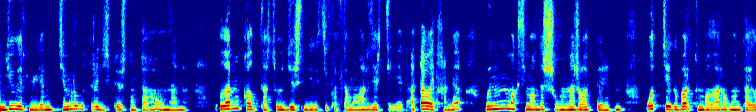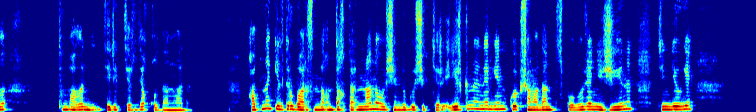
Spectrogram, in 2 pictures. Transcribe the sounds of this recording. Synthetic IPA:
ɪmd̪e̞we̞ɾkʲɪnle̞ɾɪŋt̪ʰe̞mɪɾulʲt̪rad̪ʲispʲost̪ʰoɴt̪ɑʁɑɑlˠənɑd̪ə | wo̞lˠɑɾd̪əɴqʰɑlˠəp̚t̪ɑsuwɵzd̪e̞ɾɪsɪnd̪e̞ɡʲɪsijpot̪ːɑmɑlˠɑɾəze̞ɾt̪ːe̞le̞d̪ɪɑt̪ɑpɑjt̪qɑnd̪ɑwɵnɪmnɪŋmɑksimɑlˠd̪əʃəʁuənɑʒɑwɑp̚be̞ɾe̞t̪ɪnwo̞t̪ːe̞ɡʲɪbɑɾt̪ʰʊmbɑlˠɑɾəwo̞nt̪ɑjlˠə | t̪ʰʊmbɑlˠəd̪e̞ɾe̞k̚t̪e̞ɾd̪e̞qʰo̞lˠd̪ɑnəlˠɑd̪ə | qʰɑlˠpənɑkʲʰe̞lt̪ɪɾʉbɑɾəsənd̪ɑʔʊnt̪ɑqt̪ɑɾd̪ənɑnɑwɵʃe̞md̪ɪɡʲɵlʃe̞k̚t̪e̞ɾɪ̰e̞ɾkʲɪnene̞ɾɡʲijanɪkʲʰɵpʃɑmɑd̪ɑnt̪ʰʏ̥sbo̞lˠuwəʒæne̞ʒije̞nɪnt̪ʲʰeŋd̪e̞wɡʲe̞

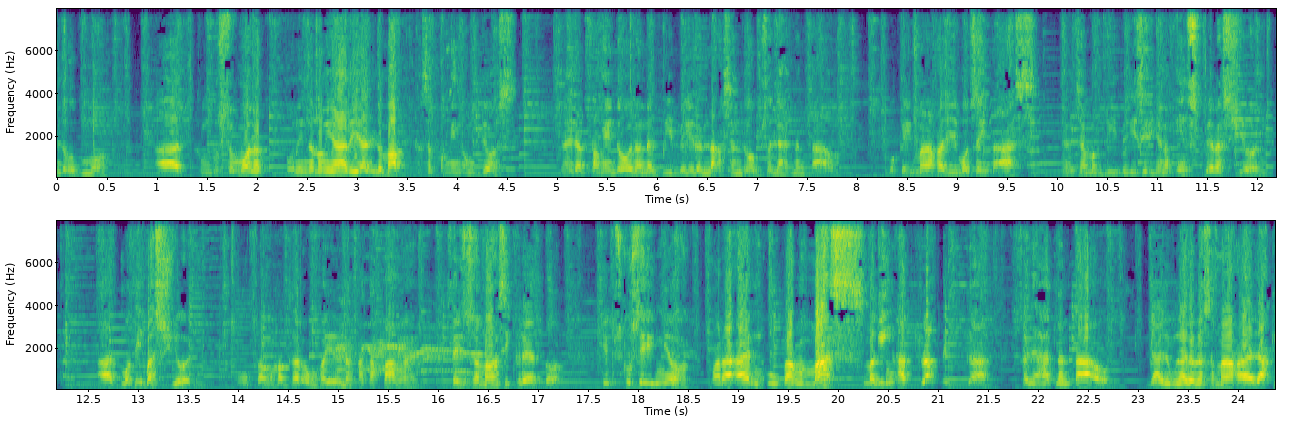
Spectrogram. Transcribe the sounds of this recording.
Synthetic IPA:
loʔob̚mo̞ | ʔɐt̪̚kʊŋɡʊst̪o̞mo̞nɐt̪uːnɪjnɐmɐŋjaːɾɪjanlʊmaːpɪ̥t̪̚kɐsɐpɐŋɪnoʔo̞ŋd̪jo̞s | d̪aːhɪlɐŋpɐŋɪnoʔo̞nɐŋnɐɡ̚biːbɪɡajnɐŋlɐkasnɐŋloʔo̞b̚sɐlɐhat̪̚nɐŋt̪a̰ːʔo̞ | wɐɡ̚kɐjʊŋmɐŋakɐliːmot̪̚sɐɪt̪ɐʔas | d̪ajɐnʃamɐɡ̚biːbɪɡajsɐʔɪɲo̞nɐŋʔɪnspɪɾɐsjo̞n | ʔɐt̪̚mo̞t̪ɪbɐsjo̞n | ʔuːpɐŋmɐɡ̚kɐɾoʔo̞ŋkɐjo̞nɐŋkɐt̪ɐpaːŋɐ̰nsɐʔɪɲosɐmɐŋasɛkɾɛt̪o̞ | t̪ɪpskosɐʔɪɲːo̞pɐɾɐʔanʔuːpɐŋmɐsmɐɡiŋʔɐt̪ɾak̚t̪ɪb̚kɐ | sɐlɐɦat̪nɐŋt̪aːʔo̞ | laːlʊŋlaːlonɐsɐmɐŋakɐɐlak

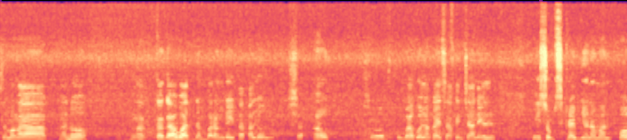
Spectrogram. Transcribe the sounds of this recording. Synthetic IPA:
sɐmɐŋa | ʔɐno̞ | mɐŋakɐɡaːwad̪̚nɐŋbɐɾaŋɡajt̪at̪aloŋ | ʃat̪̚ʔawt̪̚ | sokʊŋbaːɡolaŋkaːjɪt̪sɐʔaːkɪnt͡ʃaːnɛl | mɐsʊbskɾajb̚ɲonɐmanpoʔ

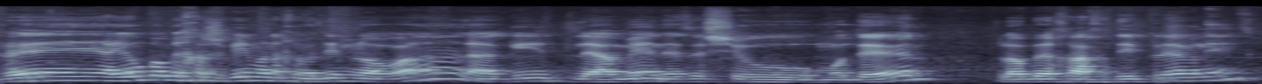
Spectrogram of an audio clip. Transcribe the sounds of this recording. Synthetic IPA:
veajo̞mbameχaʃvimanaχnujod̪imloʁaleaɡidleame̞nezeʃuumo̞de̞l | lo̞be̞ːχaχd̪ipleʁnit

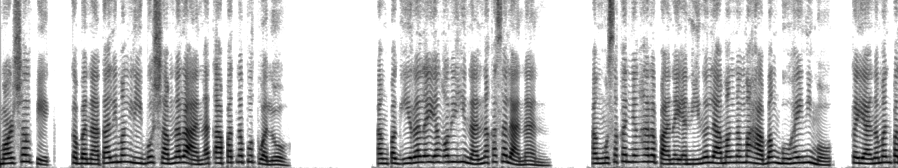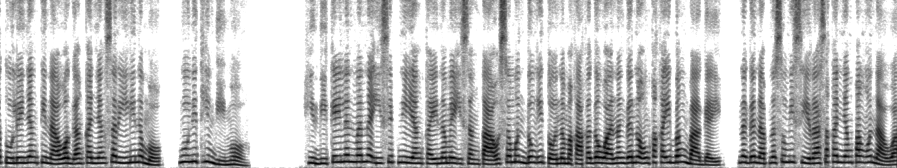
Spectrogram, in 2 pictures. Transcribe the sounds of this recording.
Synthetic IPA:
maɹʃɐlpikːɐbɐnaːt̪ɐlɪmaŋliːboʃamnɐɾɐʔanɐt̪ʔaːpɐt̪̚nɐpʊt̪wɐlo̞ | ʔɐŋpɐɡʔiːɾɐlɐjɐŋʔo̞ɾɪhɪnalnɐkɐsɐlaːnɐn | ʔɐŋmo̞sɐkɐɲaŋɦɐɾɐpanʔɐjʔɐniːno̞laːmɐŋnɐŋmɐɦaːbɐŋbuːɦɐjnɪmo̞ | kɐjanɐmanpɐt̪uːlojɲaŋt̪ɪnaːwɐɡɐŋkɐɲːaŋsɐɾiːlɪnɐmo̞ | ŋuːnɪt̪̚hɪnd̪iːmo̞ | hɪnd̪iːkɐjlanmanːɐʔiːsɪp̚nɪjɐŋkajnɐmɐjʔɪsaŋt̪aːʔo̞sɐmʊnd̪o̞ŋɪt̪o̞nɐmɐkaːkɐɡɐwanɐŋɡɐnoʔoŋkɐkɐʔɪbaŋbaːɡɐj | nɐɡɐnap̚nɐsʊmisiːɾɐsɐkɐɲːaŋpɐŋʔʊnaːwɐ

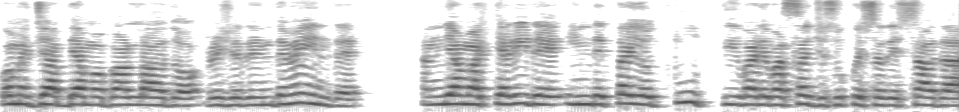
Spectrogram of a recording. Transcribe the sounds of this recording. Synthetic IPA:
kɔmed͡ʒːaːbːjaːmoparlaːt̪opɾet͡ʃɛd̪ɛnt̪ɪmɛnt̪e | and̪jaːmoakːjaɾiːɾɪind̪ɛt̪ːajːot̪ut̪ːivaːɾɪpasːad͡ʒːɪsukːwest̪at̪esːaːt̪a

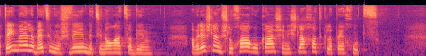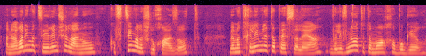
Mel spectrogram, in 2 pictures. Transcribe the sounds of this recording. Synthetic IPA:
hat̪aimae̞le̞beet͡semjo̞ʃvimbet͡sino̞ʁaːt͡sabim | avaljeʃlae̞mʃluχaːʁukaʃe̞niʃlaχatklape̞jχut͡s | hanoiʁonimat͡seiʁimʃe̞lanuko̞ft͡simalaʃluχaːzo̞t | vematχilimle̞tape̞sale̞avelivno̞tetamo̞aχhabo̞ɡe̞ʁ

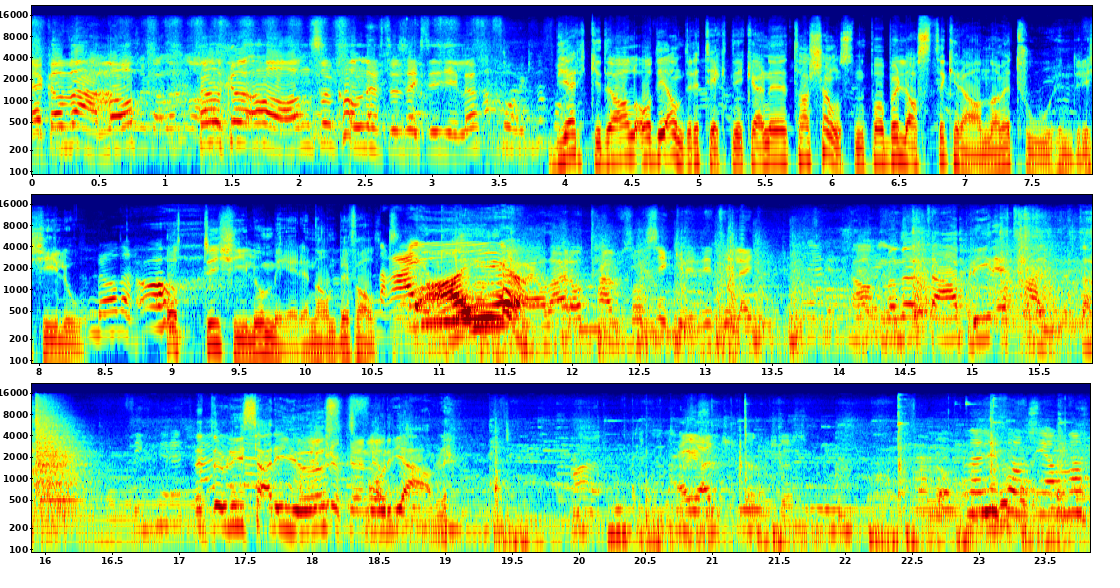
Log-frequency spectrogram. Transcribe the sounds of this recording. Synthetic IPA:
jæɪkɑnʋæːɾmɛɔpːɑkɑɑːnsɔmkʰɑnlœft̪əsɛkst̪ɪçiːlʊ | bjæɾkəd̪ɑːlɔd̪iɑnd̪ɾət̪ʰɛknɪkæɳət̪ʰɑːʂɑŋsn̩pʰɔɔbəlɑst̪əkʰɾɑ̰ːʋnɑmɛt̪ʰuːhʉnd̪ɾəçiːlʊ | ɔt̪ːɪçiːlʊmeːɾɛnɑ̰nbəfɑ̰ːlt̪ | d̪ɛæɾɑt̪ʰæmsɔnsɪkːəɾeːt̪ɪt̪ʰɪlːɛɡ | jɑːmɛnd̪ɛt̪ːəhæblɪɾɛt̪hɛlʋət̪ə | d̪ɛt̪ːəblɪsæɾɪøːstɔɾjæːʋlɪ | d̪ælɪ

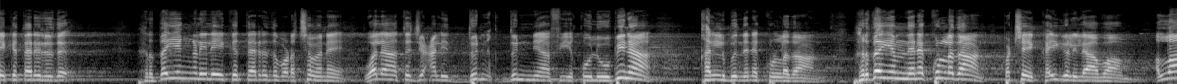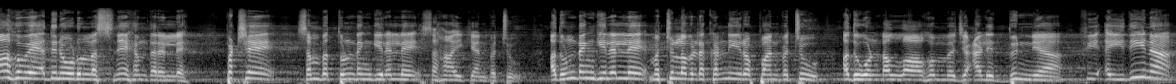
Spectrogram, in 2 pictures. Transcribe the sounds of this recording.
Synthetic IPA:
kːɨt̪ɐɾɐɾɐðɨ | hrɨðɐjɐŋːɐɭile̞ːkːɨt̪ɐɾɐɾɐðɨʋɐɽɐt͡ɕːɐʋɐneʋɐlaːt̪ɐd͡ʒʕalɐd̪ːunjaːfiːquluːbinaː | qɐlbɨninɐkːuɭːɐða̰ːɳɨ | hrɨðɐjɐmninɐkːuɭːɐðaːɳɨpɐʈʂe̞kɐjɣɐɭilaːʋaːm | ɐ̰lːaːɦuʋe̞ɐðino̞ːɽuɭːɐsne̞ːɦɐmt̪ɐɾɐlːe | pɐʈʂe | sɐmbɐt̪ːuɳɖe̞ŋɡilɐlːe̞sɐɦaːjikʲːaːnpɐtːṵ | ɐðuɳɖe̞ŋɡilɐlːe̞mɐtːuɭːɐʋɐɾuɽe̞kɐɳːiːɾopːaːnpɐtːu | ɐðuɣo̞ɳɖɐlˠˤːaːɦumːɐd͡ʒʕɐlɐd̪ːunjaː | fiːʔɐjd̪iːnaː

